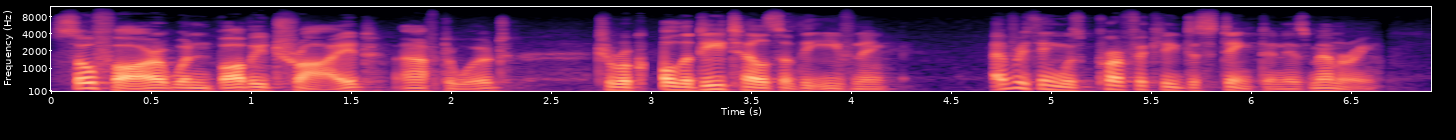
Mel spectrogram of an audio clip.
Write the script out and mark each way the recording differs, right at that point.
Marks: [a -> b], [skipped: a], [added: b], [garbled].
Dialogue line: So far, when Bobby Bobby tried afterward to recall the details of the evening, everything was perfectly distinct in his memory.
So far, when Bobby [skipped: Bobby] tried afterward to recall the details of the evening, everything was perfectly distinct in his memory.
